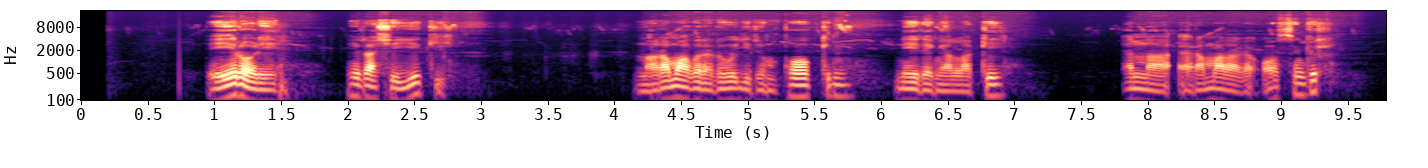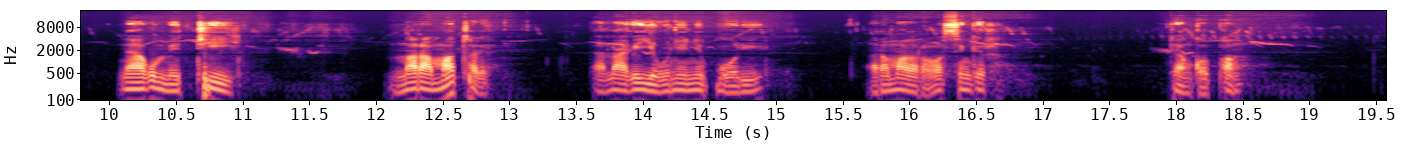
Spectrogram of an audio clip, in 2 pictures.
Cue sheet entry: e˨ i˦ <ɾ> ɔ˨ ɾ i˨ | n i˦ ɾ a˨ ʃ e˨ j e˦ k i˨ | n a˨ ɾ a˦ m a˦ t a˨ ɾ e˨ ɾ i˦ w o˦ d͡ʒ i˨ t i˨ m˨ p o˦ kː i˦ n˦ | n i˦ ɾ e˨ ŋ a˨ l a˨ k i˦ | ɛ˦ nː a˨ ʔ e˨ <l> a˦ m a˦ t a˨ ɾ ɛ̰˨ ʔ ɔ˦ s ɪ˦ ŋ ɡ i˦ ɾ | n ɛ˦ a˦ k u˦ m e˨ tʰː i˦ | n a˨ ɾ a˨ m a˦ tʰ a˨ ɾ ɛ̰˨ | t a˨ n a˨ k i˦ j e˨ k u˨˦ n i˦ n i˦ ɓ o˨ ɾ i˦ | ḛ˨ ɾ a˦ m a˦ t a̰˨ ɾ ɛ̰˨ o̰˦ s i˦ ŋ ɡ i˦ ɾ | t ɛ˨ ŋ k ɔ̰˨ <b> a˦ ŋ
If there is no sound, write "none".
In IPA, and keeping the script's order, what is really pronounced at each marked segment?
ɾ, ɾ, p

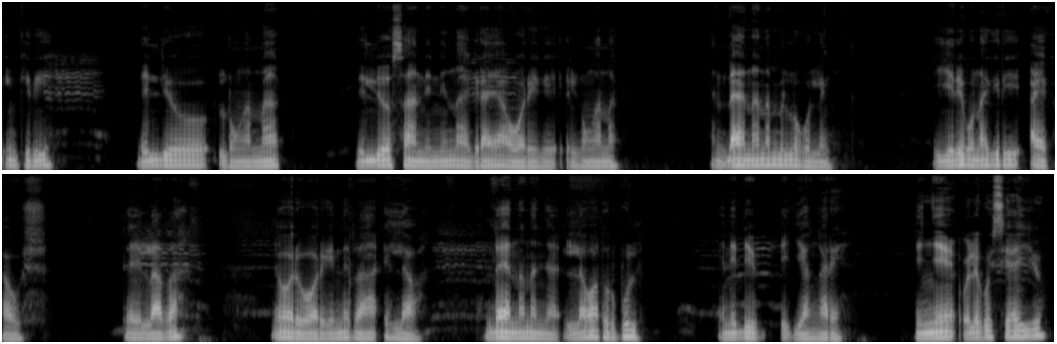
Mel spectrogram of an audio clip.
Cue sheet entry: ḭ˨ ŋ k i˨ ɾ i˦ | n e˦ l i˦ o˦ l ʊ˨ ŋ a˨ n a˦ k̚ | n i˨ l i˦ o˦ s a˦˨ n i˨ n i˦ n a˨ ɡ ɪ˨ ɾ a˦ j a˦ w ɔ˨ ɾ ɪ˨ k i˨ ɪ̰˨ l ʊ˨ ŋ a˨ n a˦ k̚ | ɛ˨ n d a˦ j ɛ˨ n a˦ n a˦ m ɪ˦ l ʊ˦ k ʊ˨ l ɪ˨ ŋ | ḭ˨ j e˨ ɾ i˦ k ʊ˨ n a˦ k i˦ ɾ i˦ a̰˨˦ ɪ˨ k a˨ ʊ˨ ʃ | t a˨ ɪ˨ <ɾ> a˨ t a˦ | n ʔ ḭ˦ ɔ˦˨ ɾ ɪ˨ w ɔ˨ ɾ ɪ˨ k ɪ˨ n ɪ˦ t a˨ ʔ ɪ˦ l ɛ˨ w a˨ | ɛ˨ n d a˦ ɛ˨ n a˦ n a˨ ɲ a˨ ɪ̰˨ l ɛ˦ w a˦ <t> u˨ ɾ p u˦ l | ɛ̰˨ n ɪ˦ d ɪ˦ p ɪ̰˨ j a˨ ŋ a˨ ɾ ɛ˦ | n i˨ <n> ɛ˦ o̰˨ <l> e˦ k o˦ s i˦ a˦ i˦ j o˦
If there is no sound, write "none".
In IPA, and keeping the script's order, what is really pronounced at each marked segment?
l, t, ɲ, l

